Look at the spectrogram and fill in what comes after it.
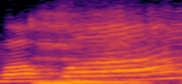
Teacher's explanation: So we have two syllables in eager, eager, two syllables. The stress is on the first syllable, eager.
